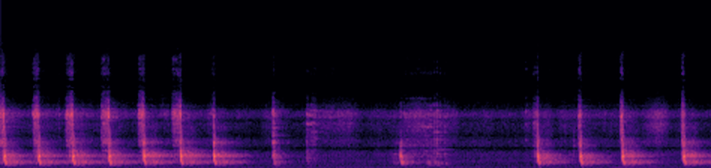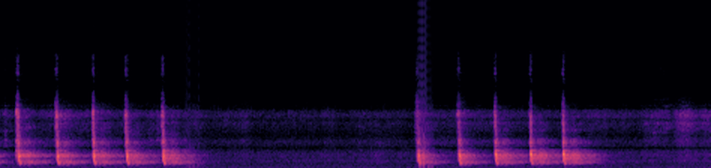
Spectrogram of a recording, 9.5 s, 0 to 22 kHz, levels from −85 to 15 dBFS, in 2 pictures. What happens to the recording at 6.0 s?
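Buffer tearing runs from 5.96 to 7.62 s. Writer and reader cross every period, splicing in a small slice of audio about 20 ms stale. That makes an 86.1 Hz robotic buzz, which fits a 512-sample buffer. On the waveform there are regular hard jumps; the spectrogram shows evenly spaced vertical striations.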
